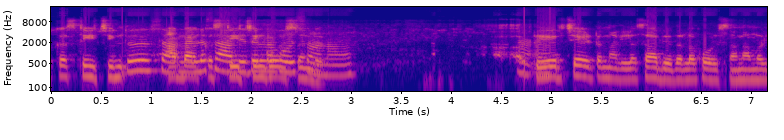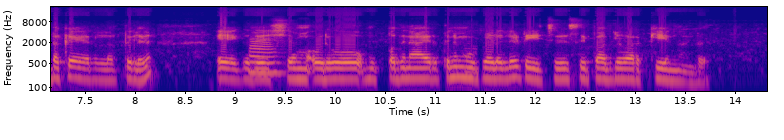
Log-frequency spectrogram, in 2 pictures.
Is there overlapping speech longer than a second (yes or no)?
yes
